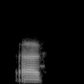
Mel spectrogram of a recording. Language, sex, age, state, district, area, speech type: Manipuri, male, 30-45, Manipur, Kangpokpi, urban, conversation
